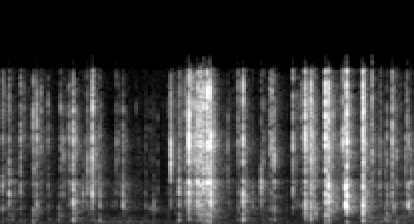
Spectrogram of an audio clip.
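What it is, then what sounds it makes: Plastic packet of metallic tissue paper crinkling. Fingers open and pull at a plastic packet of red metallic tissue paper, making a dense run of sharp, bright crinkles and crackles over about four seconds. The sound is thin and high with no low end, each crackle stopping almost instantly, and it gets louder in bursts around the middle and later part.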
